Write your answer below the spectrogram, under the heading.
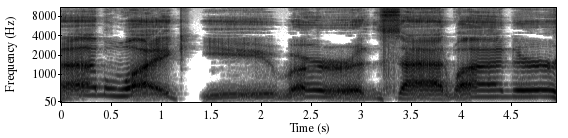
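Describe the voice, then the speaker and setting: In a wheezy, put-on character voice, a man talks at a very slow pace with hardly any pauses. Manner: wheezing.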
